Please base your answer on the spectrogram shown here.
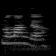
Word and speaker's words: Muloongo: Yeah, it's Malongo. Mulongo, Yeah, it's Mulongo. correct. And she's had, I say again? Oh, I said you were right. You're right. You pronounced it correctly.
